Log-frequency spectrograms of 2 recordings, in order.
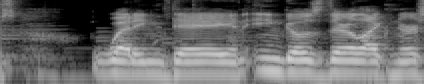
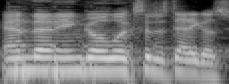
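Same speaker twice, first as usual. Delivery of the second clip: ordinary talk, nothing marked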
